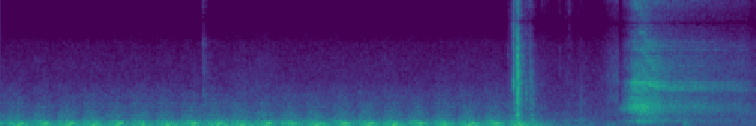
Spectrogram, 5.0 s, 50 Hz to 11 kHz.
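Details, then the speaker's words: 2002 Audi A6 C5 Avant Quattro 2.5 TDI V6, 125,000 miles, no dash lights: sluggish labouring crank about four strokes a second for three seconds, never catches; weak battery, needs charging. "Let's crank it over, see what happens. Nada. Oh, that battery's going, isn't it?"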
